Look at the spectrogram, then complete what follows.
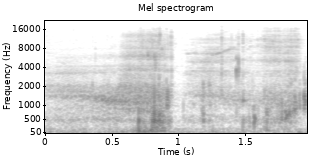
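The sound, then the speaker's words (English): A slurp of morning tea or coffee from a mug, taken while sitting in bed: short, breathy, wet sucking bursts, fairly faint and heard alone. “Cup of tea and coffee in our mugs. And here is the first slurp of the day.”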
